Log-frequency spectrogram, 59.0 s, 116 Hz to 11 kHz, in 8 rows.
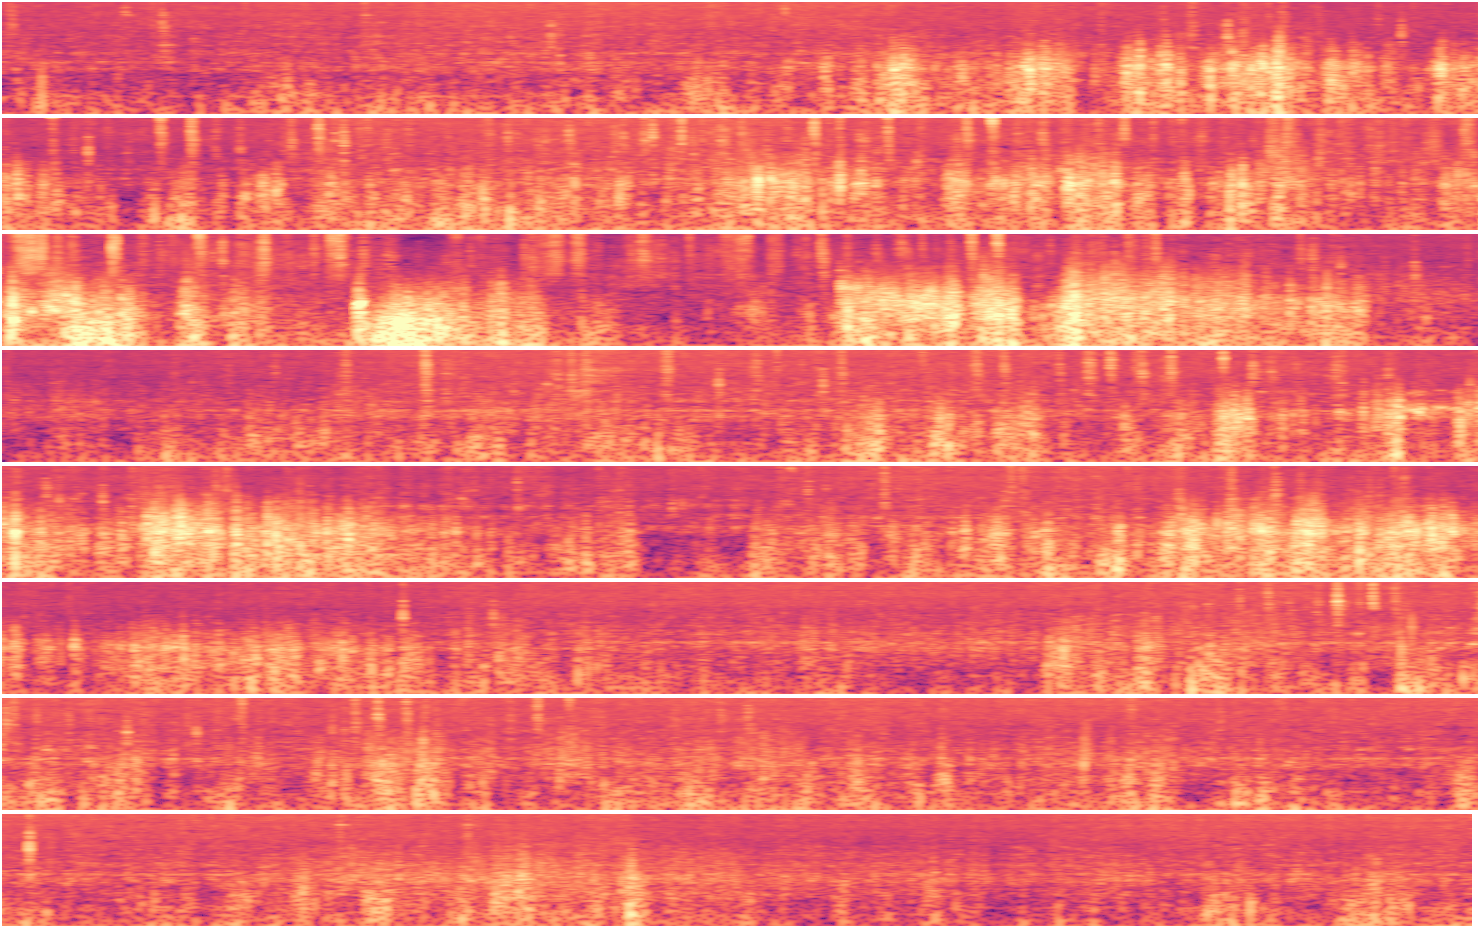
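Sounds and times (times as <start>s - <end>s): boat motor hum: 0.0s - 59.0s
wind buffeting microphone: 0.0s - 59.0s.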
